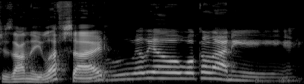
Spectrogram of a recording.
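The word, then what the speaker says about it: Liliʻuokalani: looks at you while you do it, is pronounce the Queen of Hawaii's name. Which is on the left side. Liliuokalani. Say it one more time. Liliuokalani.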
